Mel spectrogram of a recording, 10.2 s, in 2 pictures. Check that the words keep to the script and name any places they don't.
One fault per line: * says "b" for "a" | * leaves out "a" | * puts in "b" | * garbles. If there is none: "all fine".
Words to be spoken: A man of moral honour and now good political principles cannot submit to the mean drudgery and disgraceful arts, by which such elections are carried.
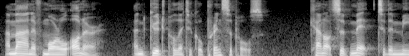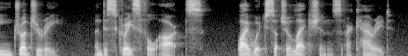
* leaves out "now"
